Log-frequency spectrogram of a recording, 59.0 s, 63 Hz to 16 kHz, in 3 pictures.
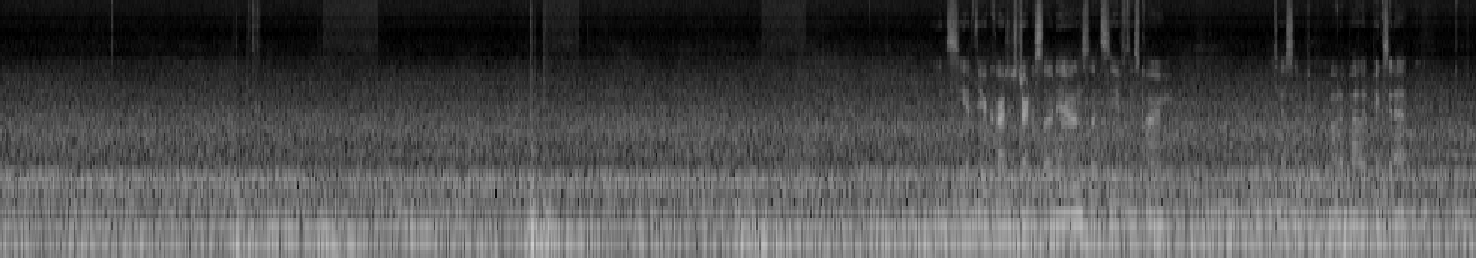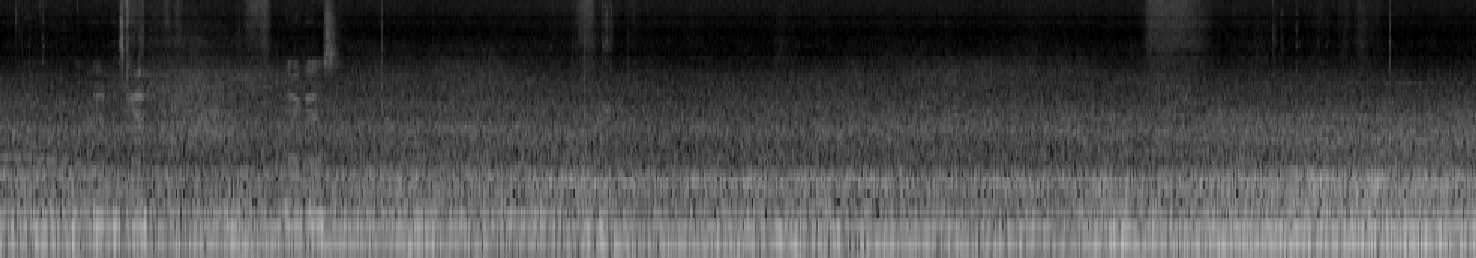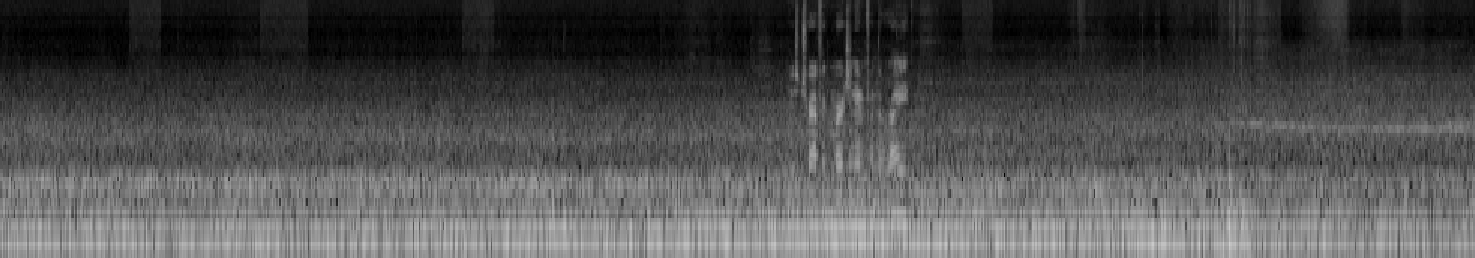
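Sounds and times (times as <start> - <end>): road and tyre noise in car: 0.0 - 59.0.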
